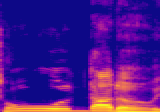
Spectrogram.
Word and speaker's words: Soldado: Soldado? – Soldado, yes.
